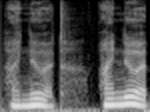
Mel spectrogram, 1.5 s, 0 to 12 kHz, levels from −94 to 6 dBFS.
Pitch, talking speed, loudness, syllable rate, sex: 145 Hz, 200 wpm, -13 LUFS, 6.5 syllables/s, male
